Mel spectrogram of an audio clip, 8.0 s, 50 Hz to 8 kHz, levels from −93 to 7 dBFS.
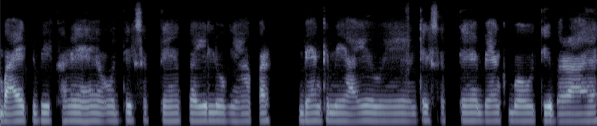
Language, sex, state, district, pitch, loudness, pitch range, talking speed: Hindi, male, Chhattisgarh, Raigarh, 135 Hz, -36 LUFS, 130-135 Hz, 190 wpm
